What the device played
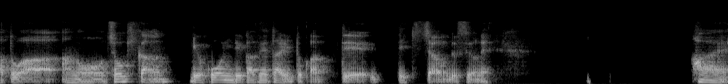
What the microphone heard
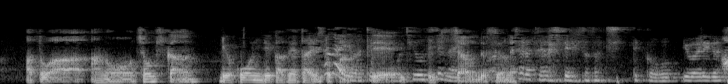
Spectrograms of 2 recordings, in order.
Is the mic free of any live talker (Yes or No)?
No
